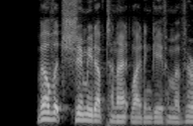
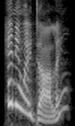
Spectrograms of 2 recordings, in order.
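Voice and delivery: high refined lady voice; higher, elegant pony lady; Rarity voice; 6 dB louder than usual. Acted.

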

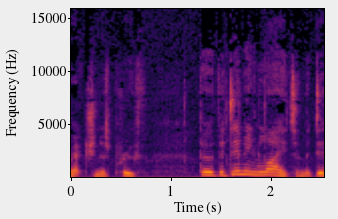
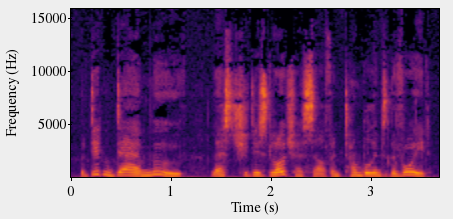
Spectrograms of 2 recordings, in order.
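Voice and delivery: usual speaking voice

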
